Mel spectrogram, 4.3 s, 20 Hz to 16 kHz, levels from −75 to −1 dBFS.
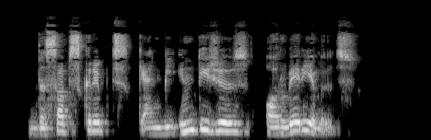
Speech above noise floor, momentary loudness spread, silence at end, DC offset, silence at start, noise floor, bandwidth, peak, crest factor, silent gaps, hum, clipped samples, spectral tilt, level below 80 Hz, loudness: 63 dB; 7 LU; 0.75 s; under 0.1%; 0.3 s; -78 dBFS; 10 kHz; -2 dBFS; 16 dB; none; none; under 0.1%; -3.5 dB/octave; -66 dBFS; -15 LUFS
